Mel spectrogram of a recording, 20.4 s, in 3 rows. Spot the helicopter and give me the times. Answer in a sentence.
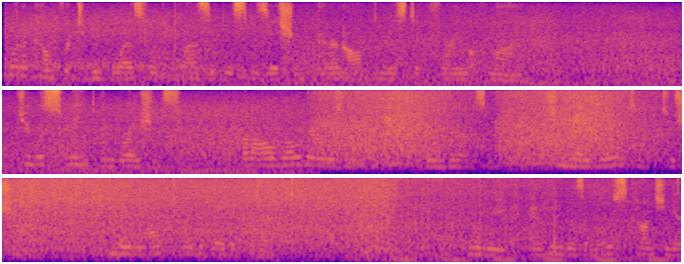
You can hear the helicopter from 16.9 to 20.3 s.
